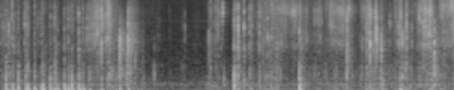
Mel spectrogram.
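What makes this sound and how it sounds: Long acrylic nails tap and scratch the glossy black-and-white page of a retro paper fashion magazine held upright and open. Rapid, irregular sharp taps and crisp paper crackles are broken by a quieter, scratchy stretch in the middle before the tapping picks up again.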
